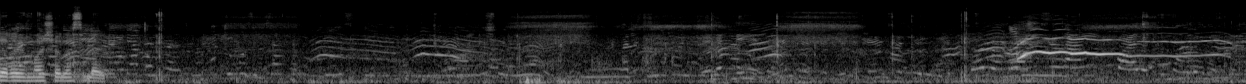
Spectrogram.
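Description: Children chatter and call out in the distance outdoors.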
